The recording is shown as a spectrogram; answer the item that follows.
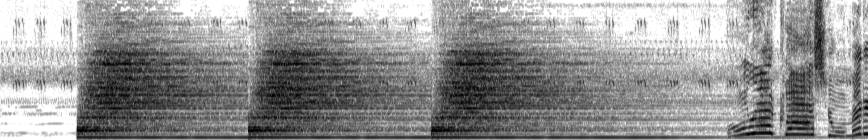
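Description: A meditation bell struck three times, about two seconds apart. Each stroke rings on and slowly fades over a steady low tone. The strokes mark the close of the meditation.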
